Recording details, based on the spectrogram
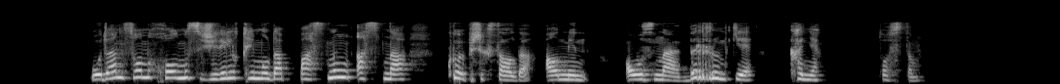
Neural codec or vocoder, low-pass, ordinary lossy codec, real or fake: none; 7.2 kHz; none; real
